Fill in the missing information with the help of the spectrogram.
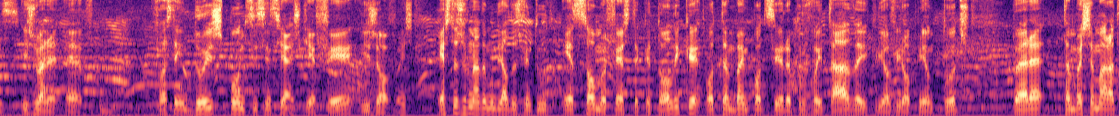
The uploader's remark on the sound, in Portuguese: Uma conversa com três jovens. Episódio especial gravado no Parque Eduardo VII, em Lisboa.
